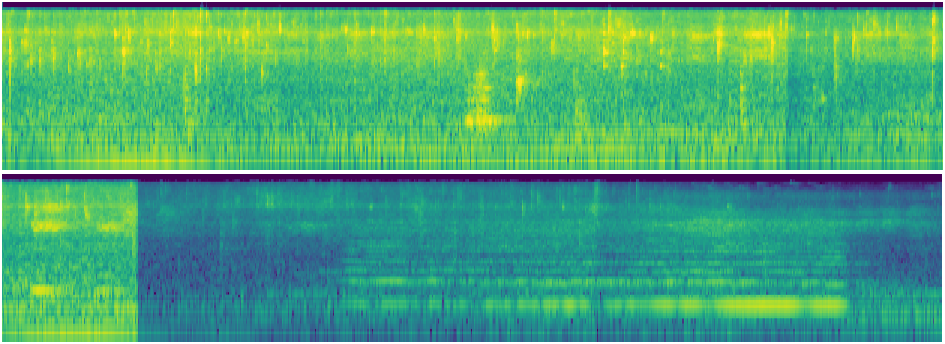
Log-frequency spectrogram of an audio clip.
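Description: Marinated chicken tikka pieces sizzling in hot oil in a nonstick pan, with the scrapes and taps of a wooden spatula lifting the pieces out. The sizzle cuts off suddenly about seven seconds in, leaving only a faint steady tone for a few seconds.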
